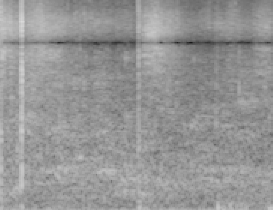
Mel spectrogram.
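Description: Punches from boxing gloves landing with sharp smacks, two in quick succession at the start and another just past a second, over crowd voices.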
